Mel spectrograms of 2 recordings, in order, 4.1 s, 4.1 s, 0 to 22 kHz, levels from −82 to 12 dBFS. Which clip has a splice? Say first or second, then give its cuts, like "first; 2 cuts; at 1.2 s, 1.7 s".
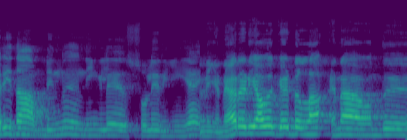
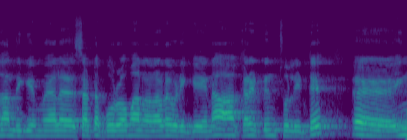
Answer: first; 1 cut; at 2.0 s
